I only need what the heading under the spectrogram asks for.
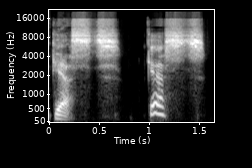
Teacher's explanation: you say the s on the end but it's not another syllable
